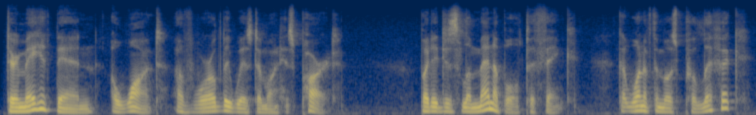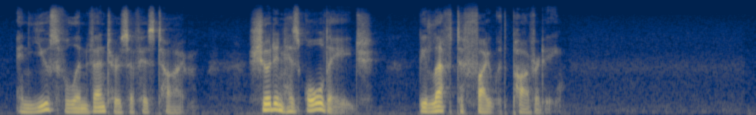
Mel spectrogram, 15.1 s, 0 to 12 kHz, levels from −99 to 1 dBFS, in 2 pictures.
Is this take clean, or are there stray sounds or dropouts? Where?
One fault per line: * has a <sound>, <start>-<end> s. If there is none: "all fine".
all fine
